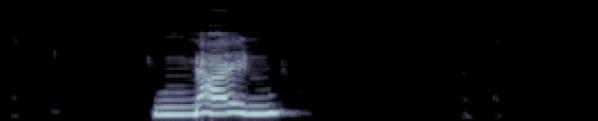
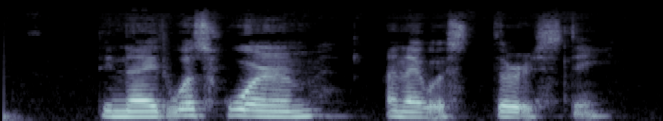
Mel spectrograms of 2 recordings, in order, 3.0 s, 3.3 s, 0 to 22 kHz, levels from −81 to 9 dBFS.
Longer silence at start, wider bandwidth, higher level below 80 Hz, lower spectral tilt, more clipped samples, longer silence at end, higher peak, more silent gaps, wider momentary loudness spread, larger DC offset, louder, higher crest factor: first, 0.8 s vs 0.05 s; second, 7.4 kHz vs 14 kHz; second, -70 dBFS vs -58 dBFS; about the same, -5 dB/octave vs -6 dB/octave; neither; first, 1.55 s vs 0.3 s; about the same, 0 dBFS vs -2 dBFS; neither; second, 9 LU vs 16 LU; neither; about the same, -15 LUFS vs -17 LUFS; about the same, 20 dB vs 16 dB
